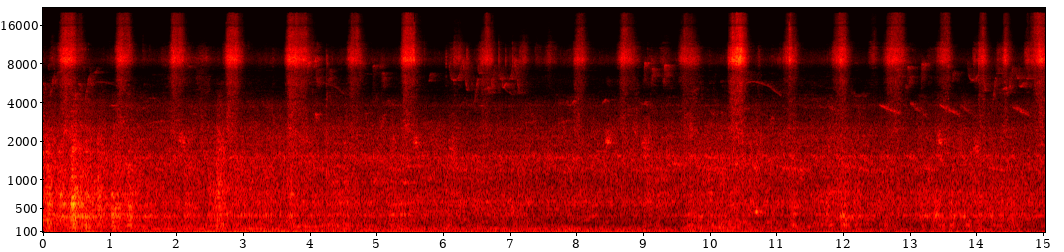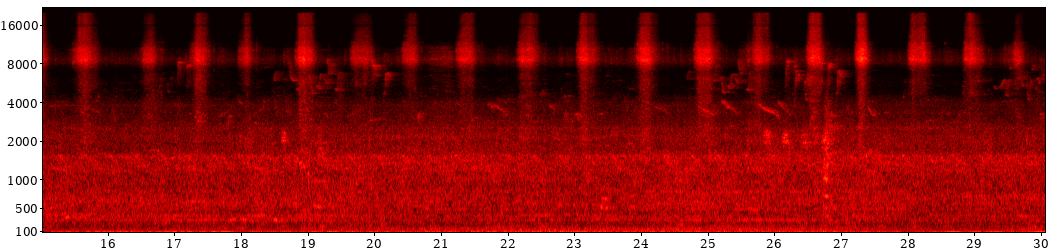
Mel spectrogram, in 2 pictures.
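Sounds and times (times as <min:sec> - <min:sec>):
high bird chirp: 0:12.6 - 0:15.8.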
